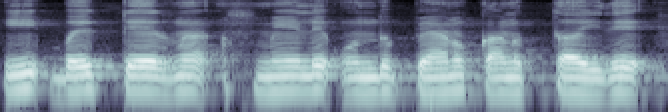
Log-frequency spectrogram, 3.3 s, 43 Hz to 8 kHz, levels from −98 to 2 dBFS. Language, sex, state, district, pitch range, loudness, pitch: Kannada, male, Karnataka, Koppal, 110-120 Hz, -15 LUFS, 120 Hz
